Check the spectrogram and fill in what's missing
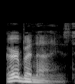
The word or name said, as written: urbanized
